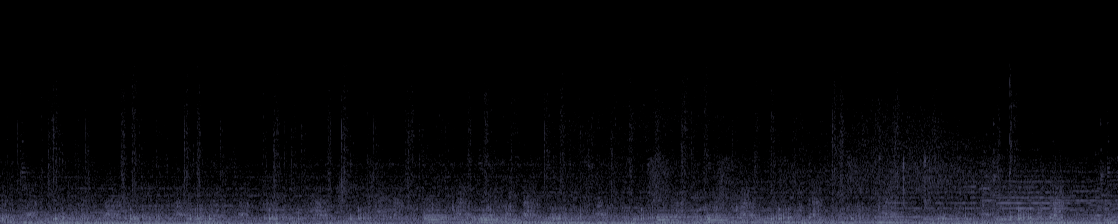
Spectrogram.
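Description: A horse gallops in Skyrim with rapid, steady hoofbeats that continue throughout, set against busy game background sound and moderately loud.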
